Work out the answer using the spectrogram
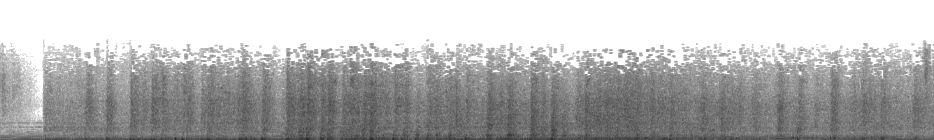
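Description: Train running along the track, its wheels clattering on the rails; the clatter cuts in abruptly about half a second in.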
